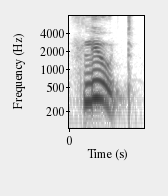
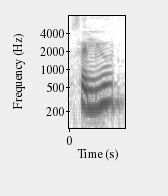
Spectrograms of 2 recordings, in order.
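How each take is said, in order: First: The first vowel is reduced almost to nothing. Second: The first syllable has a full, open vowel. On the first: The speaker calls it right. "स्ल्यूट आधा ल है" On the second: The speaker calls it wrong. "सैल्यूट नहीं होता"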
